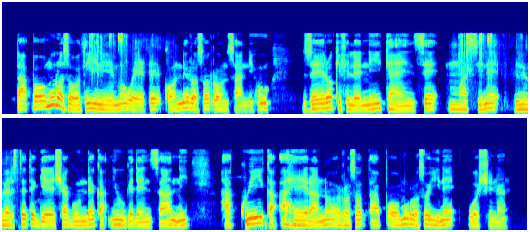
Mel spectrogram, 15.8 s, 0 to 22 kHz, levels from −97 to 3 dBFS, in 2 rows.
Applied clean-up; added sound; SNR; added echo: neural mask model Resemble Enhance denoiser.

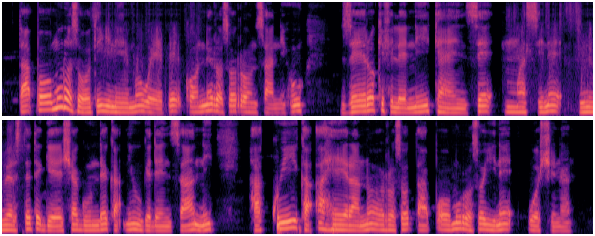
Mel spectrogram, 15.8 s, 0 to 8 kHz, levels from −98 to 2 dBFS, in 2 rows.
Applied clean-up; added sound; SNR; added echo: neural separator model SepFormer DNS4.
